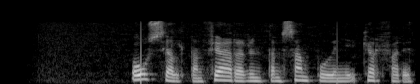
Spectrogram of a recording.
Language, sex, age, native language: Icelandic, female, 50-59, Icelandic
